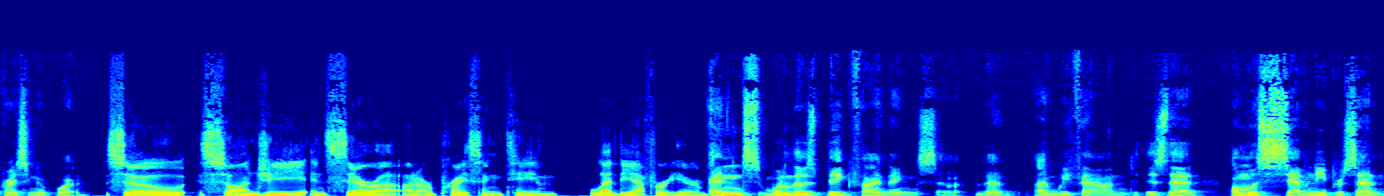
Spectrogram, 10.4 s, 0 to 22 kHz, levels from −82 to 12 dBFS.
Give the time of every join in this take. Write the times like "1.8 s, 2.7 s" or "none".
5.3 s, 9.1 s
